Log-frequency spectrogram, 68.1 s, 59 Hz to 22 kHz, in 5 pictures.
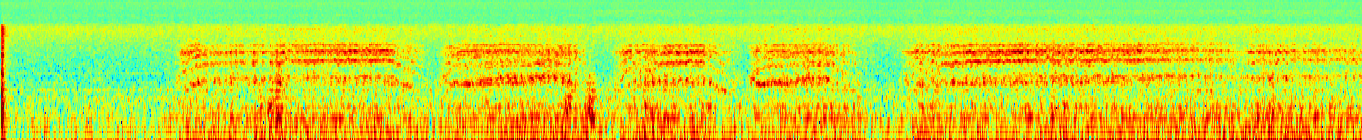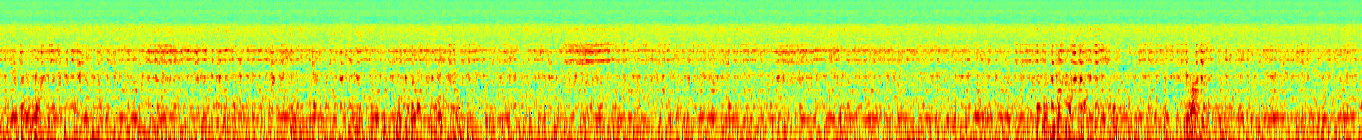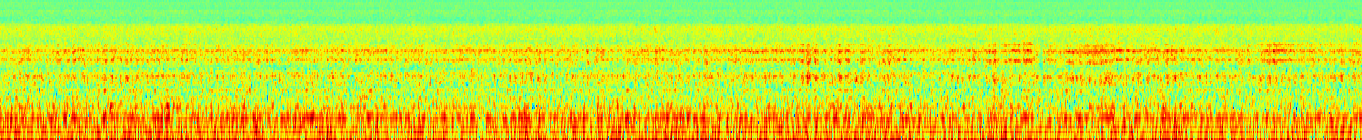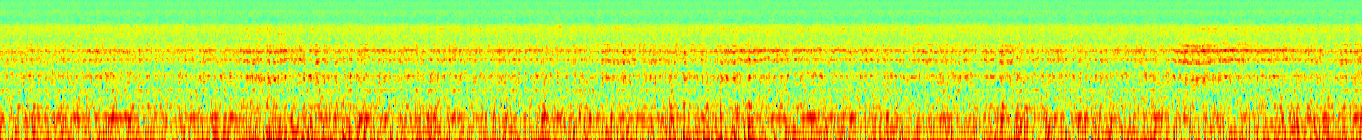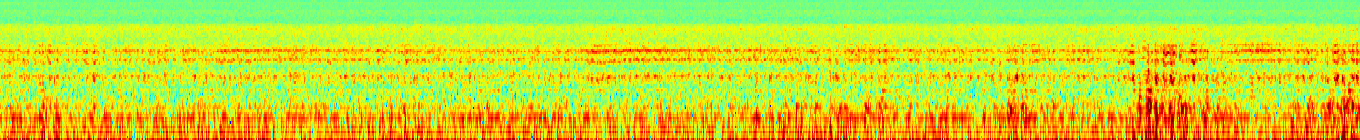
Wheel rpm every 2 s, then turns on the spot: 0, 160, 150, 120, 110, 200, 230, 230, 230, 230, 230, 230, 230, 230, 230, 240, 230, 240, 230, 230, 230, 230, 230, 230, 230, 230, 230, 230, 230, 230, 230, 240, 240, 230.
8-10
